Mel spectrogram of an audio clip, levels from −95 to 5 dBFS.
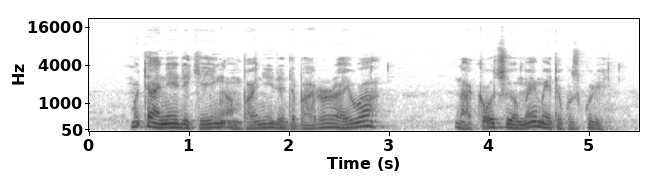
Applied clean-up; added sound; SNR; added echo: none; none; none; none.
